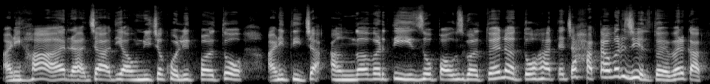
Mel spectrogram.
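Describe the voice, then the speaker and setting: A chatty woman narrating a soap episode as a casual voice-over, talking straight to her viewers. Her voice sits a bit high. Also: moderate pace, a little mellow. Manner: chatty, giggly, addresses viewers. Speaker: serial episode reviewer. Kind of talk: casual voice-over story retelling.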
